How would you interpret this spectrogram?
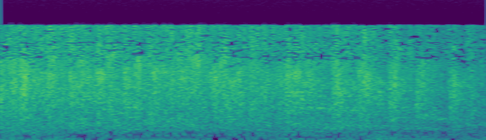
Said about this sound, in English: Isn't that great, everyone? Yes. Give another round of applause.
